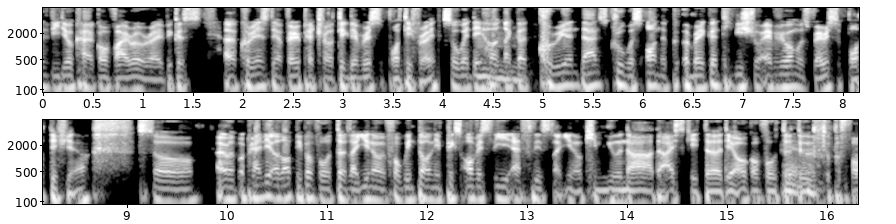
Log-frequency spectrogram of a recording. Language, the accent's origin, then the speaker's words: English; Malaysia; I'm Malaysian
